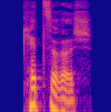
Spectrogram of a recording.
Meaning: 1. heretical (contrary to the teachings of the Catholic church) 2. heretical (contrary to mainstream or accepted opinion)
- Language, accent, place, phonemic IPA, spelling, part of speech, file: German, Germany, Berlin, /ˈkɛtsəʁɪʃ/, ketzerisch, adjective, De-ketzerisch.ogg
